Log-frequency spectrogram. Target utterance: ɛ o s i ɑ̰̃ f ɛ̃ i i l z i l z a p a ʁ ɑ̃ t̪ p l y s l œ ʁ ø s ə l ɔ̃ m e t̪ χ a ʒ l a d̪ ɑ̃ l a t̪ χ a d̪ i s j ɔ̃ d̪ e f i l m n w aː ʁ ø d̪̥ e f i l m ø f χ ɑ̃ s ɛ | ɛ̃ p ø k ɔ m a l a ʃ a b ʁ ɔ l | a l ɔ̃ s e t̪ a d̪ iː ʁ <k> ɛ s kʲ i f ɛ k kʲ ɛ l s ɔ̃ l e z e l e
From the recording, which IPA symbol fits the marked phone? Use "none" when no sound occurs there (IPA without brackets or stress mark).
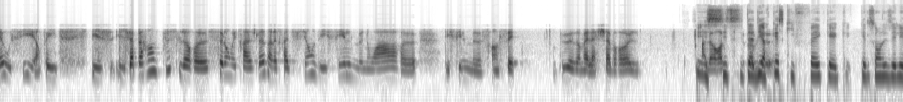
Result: k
